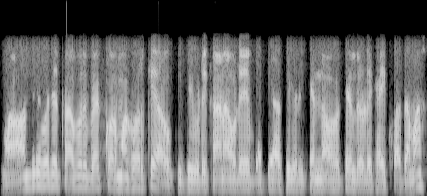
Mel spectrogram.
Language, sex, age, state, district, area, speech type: Odia, male, 30-45, Odisha, Nuapada, urban, conversation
